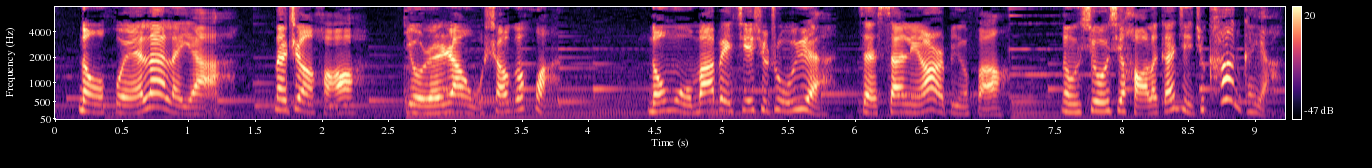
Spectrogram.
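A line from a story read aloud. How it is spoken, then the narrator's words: Laughing neighbor woman. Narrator (Chinese): 邻居一个婆娘，顿时笑了起来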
